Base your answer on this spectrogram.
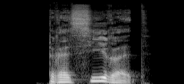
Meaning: second-person plural subjunctive I of dressieren
- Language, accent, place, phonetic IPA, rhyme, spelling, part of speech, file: German, Germany, Berlin, [dʁɛˈsiːʁət], -iːʁət, dressieret, verb, De-dressieret.ogg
